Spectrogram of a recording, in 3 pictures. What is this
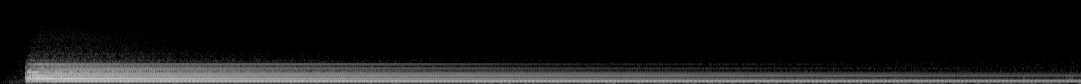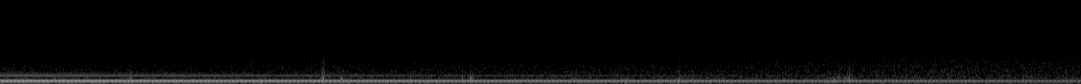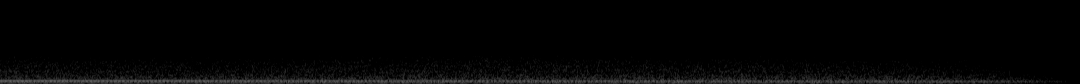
carillon low bell
The lowest (largest) carillon bell at Rockefeller Chapel, University of Chicago. The bell weighs over 38,000 pounds and is about 10 feet in diameter. The pitch is C#. Recorded from inside the bell tower. A bit of wind and street sound can be heard during the decay.
bell, bronze, carillon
